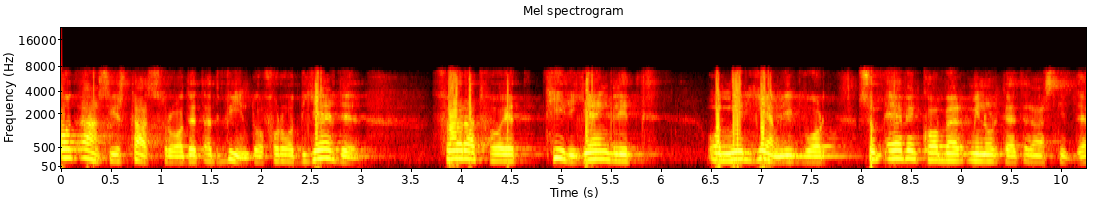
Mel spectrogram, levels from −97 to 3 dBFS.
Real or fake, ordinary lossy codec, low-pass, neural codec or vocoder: real; Opus, 24 kbps; 7.2 kHz; none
